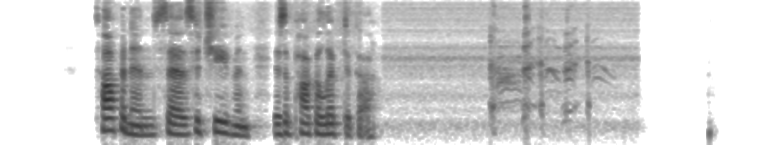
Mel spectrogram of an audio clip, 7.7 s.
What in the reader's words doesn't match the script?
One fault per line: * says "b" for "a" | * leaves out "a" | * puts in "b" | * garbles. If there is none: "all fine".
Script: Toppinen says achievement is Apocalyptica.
all fine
